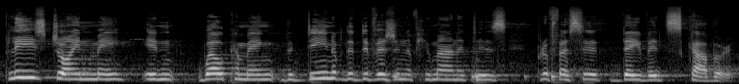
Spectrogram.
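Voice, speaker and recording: A woman's voice: a little high, fairly even intonation, unhurried, few pauses, darkish tone. Older woman announcing in an echoing hall. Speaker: ceremony presenter. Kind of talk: formal introduction. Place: large auditorium stage at a lectern. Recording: long hall reverb.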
